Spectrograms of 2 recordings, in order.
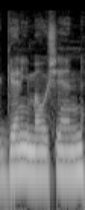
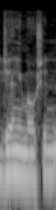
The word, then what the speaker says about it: Genymotion: as the emulator now there's some competing pronunciations out there getting motion whatever I just say Jenny motion and you can say it the way that you want Now Android Studio emulators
